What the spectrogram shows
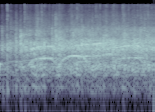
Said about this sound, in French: Voilà, donc vous pouvez les applaudir.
